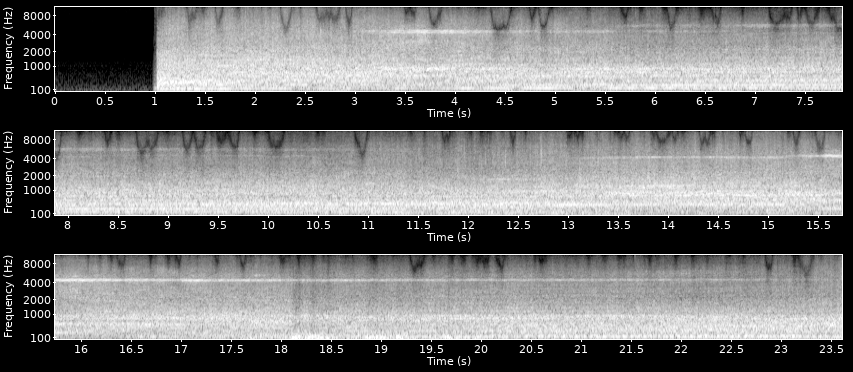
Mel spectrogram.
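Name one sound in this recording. A heavy armoured vehicle's engine roars loudly and steadily up close.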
